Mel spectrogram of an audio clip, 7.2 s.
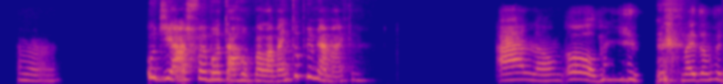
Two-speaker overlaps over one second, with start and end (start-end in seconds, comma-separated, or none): none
